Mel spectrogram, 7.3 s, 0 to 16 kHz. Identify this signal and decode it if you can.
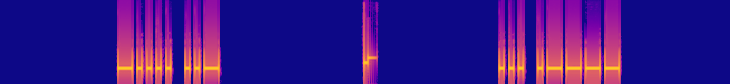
Morse code, heard as a keyed tone, about 25 wpm, 700 Hz. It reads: 6U S1
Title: Two Challenging Letter-Number Combinations 25wpm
